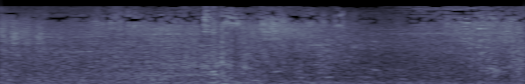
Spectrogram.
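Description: A structure explodes with a deep rumbling blast.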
